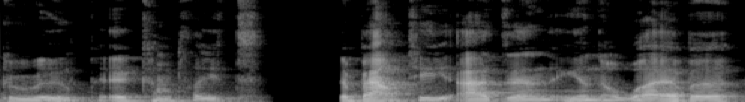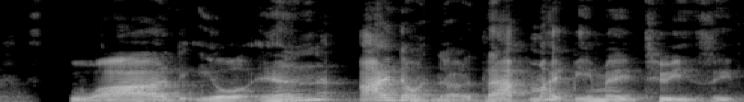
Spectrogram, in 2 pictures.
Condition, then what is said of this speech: Cerebral palsy. Basically, it's been known to affect my speech, my balance, and my hand-eye coordination.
